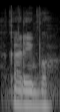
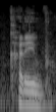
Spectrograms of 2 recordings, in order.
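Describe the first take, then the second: Both takes have the same delivery.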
